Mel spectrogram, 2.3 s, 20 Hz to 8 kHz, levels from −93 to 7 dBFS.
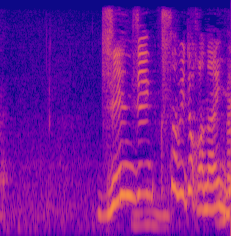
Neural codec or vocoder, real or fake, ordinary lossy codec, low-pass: none; real; AAC, 48 kbps; 7.2 kHz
